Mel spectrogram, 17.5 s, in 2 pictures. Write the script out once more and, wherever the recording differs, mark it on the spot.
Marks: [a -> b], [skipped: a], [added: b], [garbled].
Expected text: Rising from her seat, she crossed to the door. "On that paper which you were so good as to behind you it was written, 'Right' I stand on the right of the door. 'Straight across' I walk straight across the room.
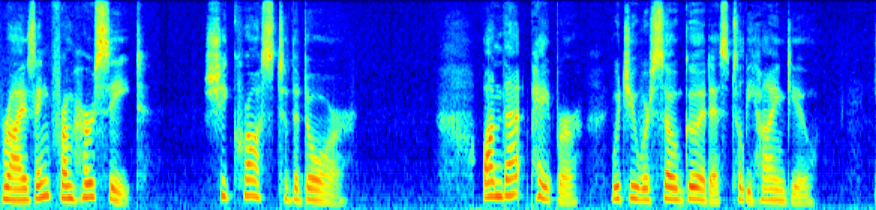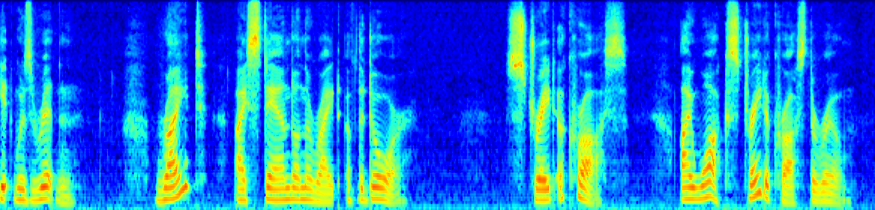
Rising from her seat, she crossed to the door. "On that paper which you were so good as to behind you it was written, 'Right' I stand on the right of the door. 'Straight across' I walk straight across the room.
